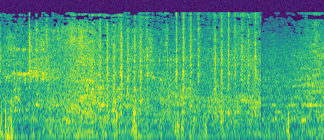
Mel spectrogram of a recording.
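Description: Steady background noise with indistinct voices and many faint clicks, and a thump right at the start. The higher sounds drop away abruptly about five seconds in.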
